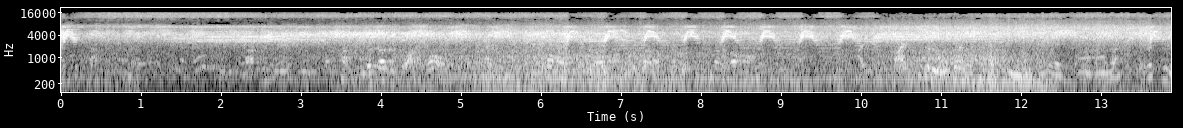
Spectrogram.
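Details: Cicadas in midsummer giving a continuous sizzling high buzz, gently beating in pulses around twice a second, with faint scattered lower sounds beneath.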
